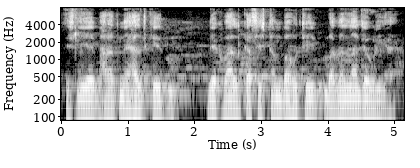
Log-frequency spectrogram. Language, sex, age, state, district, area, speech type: Hindi, male, 30-45, Bihar, Muzaffarpur, rural, spontaneous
